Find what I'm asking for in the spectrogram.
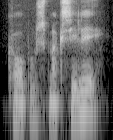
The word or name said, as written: corpus maxillae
